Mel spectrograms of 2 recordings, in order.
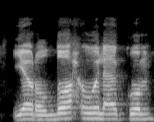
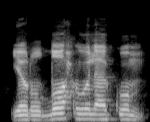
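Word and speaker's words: يَرْضَهُ لَكُمْ: Ini tidak dibaca panjang menurut riwayat Hafiz. Jadi dia dibaca dengan pendek, tidak dipanjangkan. Yardahu lakum. Nah, cara bacanya langsung. Yardahu lakum.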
